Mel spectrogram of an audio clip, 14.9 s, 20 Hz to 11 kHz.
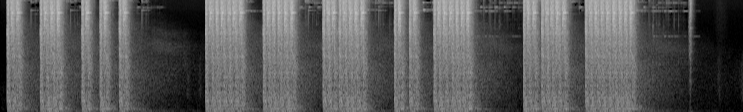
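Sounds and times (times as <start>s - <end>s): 
DP28 machine gun shots: 0.1s - 2.9s, 4.1s - 9.7s, 10.5s - 13.2s.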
